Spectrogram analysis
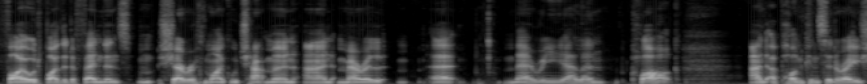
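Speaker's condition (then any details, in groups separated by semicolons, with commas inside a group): No condition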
